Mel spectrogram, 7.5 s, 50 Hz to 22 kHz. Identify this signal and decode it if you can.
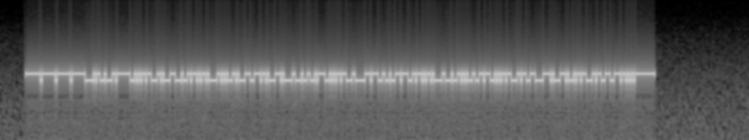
RTTY (50 baud, 450 Hz shift), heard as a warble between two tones, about 2350 Hz centre. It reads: RAZ JESZCZE GRATULUJE SPRAWOZDAWCY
